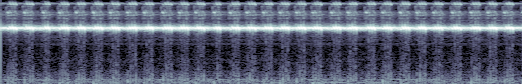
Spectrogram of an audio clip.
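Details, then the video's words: Cricket making loud noise at night in an indoor room: an unbroken shrill pulsing trill, high and tonal, repeated evenly and rapidly, with quiet low-frequency background sound. "Cricket making loud sounds at night in a room"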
